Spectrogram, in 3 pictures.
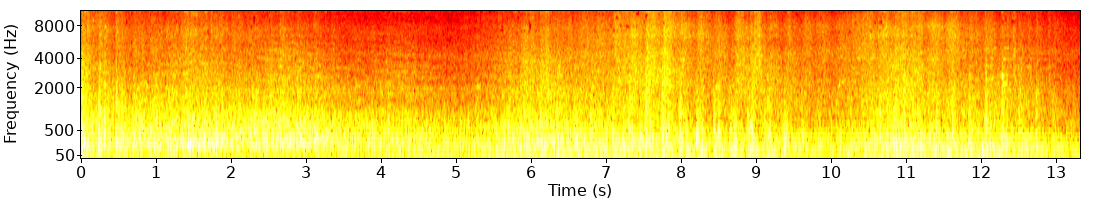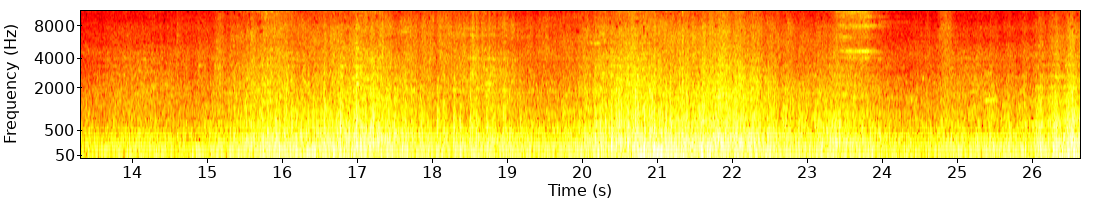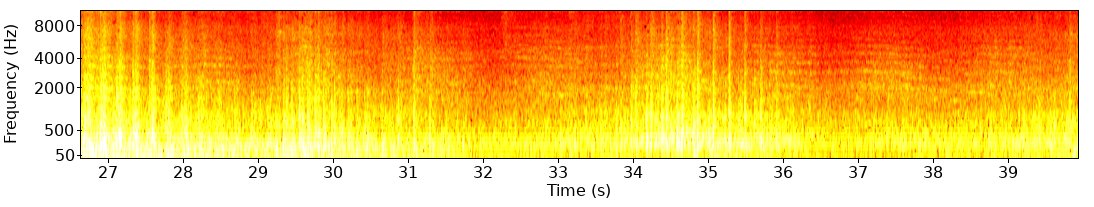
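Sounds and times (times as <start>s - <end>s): train wheels clattering over rails: 0.0s - 39.9s
high squeal: 23.4s - 24.2s.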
